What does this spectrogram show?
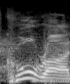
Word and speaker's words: Keyron: They're led by quarterback Keyron Billingsley, who, funny enough, in the pronunciation chart, we see him as Cool Ron as well.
